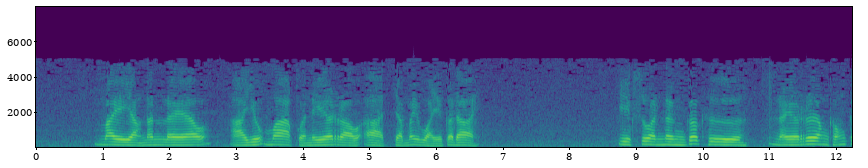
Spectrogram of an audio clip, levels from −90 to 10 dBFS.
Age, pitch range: 60-79, 135-155 Hz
